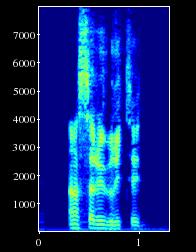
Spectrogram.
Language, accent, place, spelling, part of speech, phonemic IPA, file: French, France, Lyon, insalubrité, noun, /ɛ̃.sa.ly.bʁi.te/, LL-Q150 (fra)-insalubrité.wav
- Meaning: insalubrity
